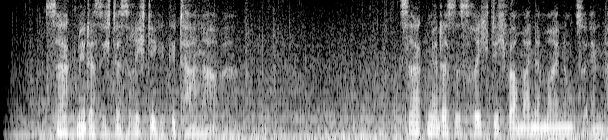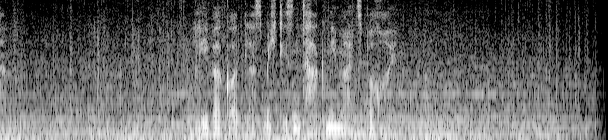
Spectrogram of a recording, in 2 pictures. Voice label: warm; miss austen regrets

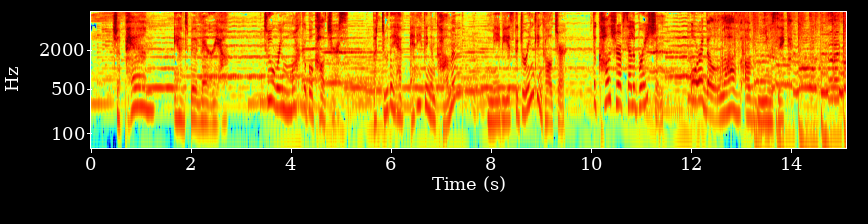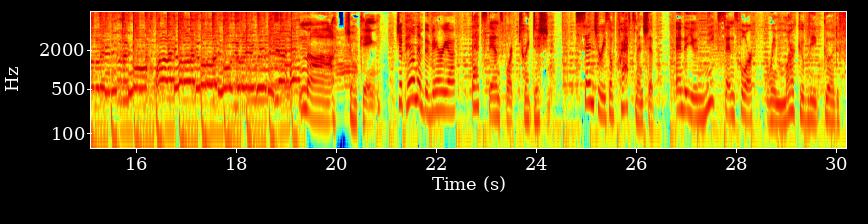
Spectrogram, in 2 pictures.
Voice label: Commercial (Werbung), English US; Ramenfaktur Awardfilm

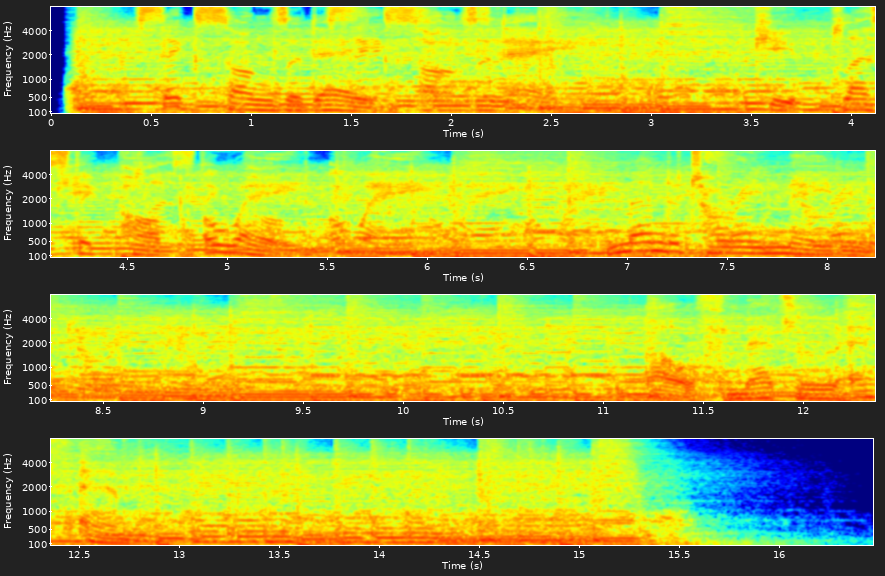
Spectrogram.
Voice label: Englisch Drop In; LOFT VOICES

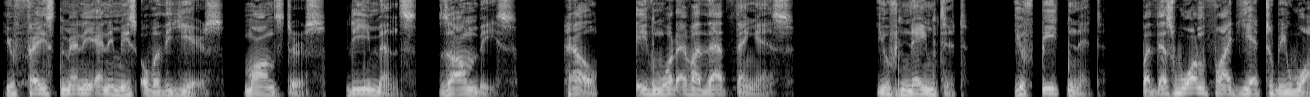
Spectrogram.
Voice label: Cancer Englisch

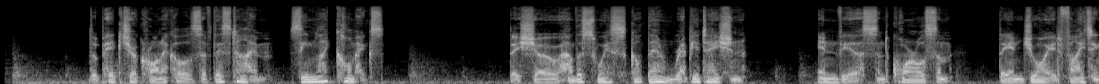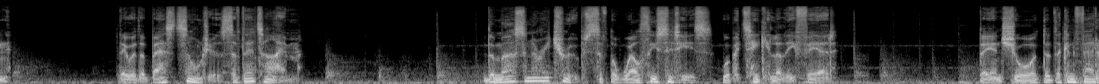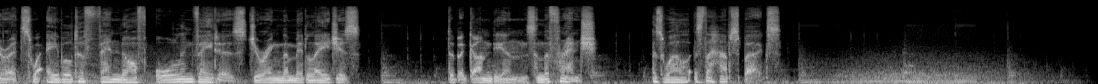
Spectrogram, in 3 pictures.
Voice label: Documentary; Switzerland from Above

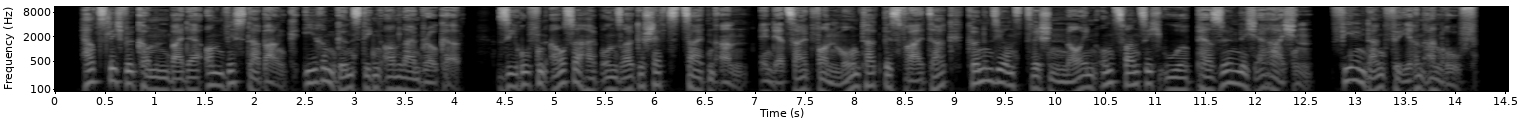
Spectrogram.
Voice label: ger mailbox

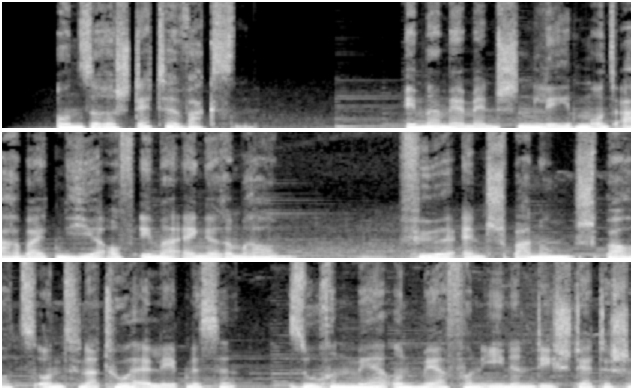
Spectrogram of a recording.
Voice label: doku calm approachable voiceovers; natuerlichhamburg

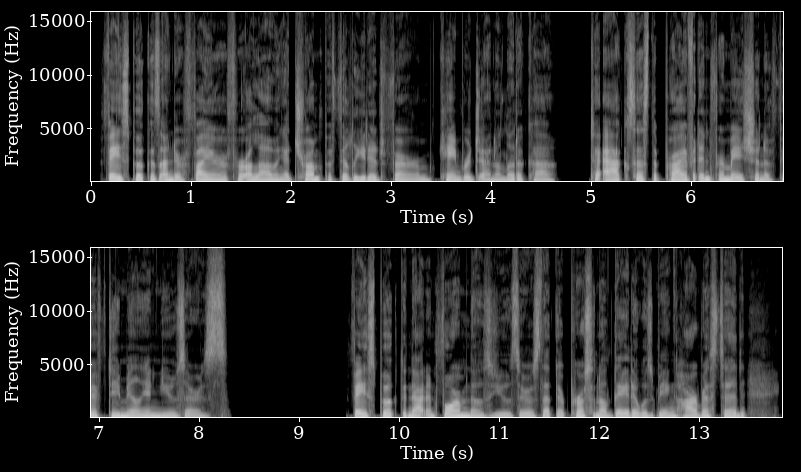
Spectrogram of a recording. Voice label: US Doku

